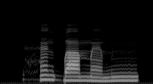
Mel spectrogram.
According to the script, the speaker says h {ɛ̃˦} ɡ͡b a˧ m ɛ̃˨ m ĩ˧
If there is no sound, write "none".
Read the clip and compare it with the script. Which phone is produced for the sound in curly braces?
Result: ɛ̃˦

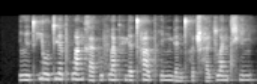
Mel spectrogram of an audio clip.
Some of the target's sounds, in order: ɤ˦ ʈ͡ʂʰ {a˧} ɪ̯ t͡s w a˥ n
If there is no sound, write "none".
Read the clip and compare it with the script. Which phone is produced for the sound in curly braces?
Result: a˩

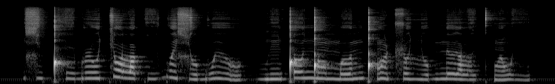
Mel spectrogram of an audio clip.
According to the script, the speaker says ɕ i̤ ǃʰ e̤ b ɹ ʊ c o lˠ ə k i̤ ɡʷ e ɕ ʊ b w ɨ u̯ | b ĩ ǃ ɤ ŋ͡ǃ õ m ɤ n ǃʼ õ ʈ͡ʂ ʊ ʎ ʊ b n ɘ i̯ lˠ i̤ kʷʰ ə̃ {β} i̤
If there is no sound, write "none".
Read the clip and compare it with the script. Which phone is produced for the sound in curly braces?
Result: w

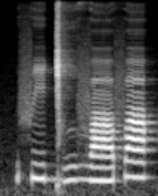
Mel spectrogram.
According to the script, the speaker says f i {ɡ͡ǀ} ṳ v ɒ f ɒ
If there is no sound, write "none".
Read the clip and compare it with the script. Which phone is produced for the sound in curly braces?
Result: ɡ͡ǀ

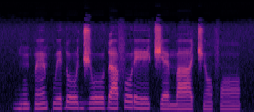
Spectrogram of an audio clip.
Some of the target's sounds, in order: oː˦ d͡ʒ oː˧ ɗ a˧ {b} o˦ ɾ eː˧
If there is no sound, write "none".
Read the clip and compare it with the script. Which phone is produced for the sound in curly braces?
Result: f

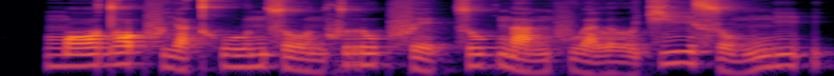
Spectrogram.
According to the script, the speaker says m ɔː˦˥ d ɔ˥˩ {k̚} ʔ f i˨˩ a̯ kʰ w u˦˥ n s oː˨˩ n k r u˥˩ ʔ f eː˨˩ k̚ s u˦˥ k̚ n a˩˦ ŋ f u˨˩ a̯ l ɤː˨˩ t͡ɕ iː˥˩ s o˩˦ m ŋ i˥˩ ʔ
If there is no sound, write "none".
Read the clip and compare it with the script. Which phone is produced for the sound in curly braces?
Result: none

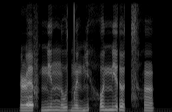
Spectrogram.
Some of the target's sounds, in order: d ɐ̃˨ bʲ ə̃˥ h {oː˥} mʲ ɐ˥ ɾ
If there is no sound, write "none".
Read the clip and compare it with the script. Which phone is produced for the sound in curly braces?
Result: o˥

